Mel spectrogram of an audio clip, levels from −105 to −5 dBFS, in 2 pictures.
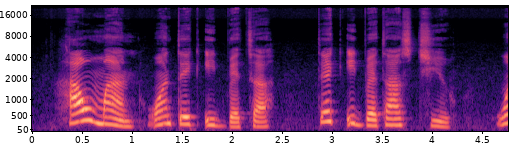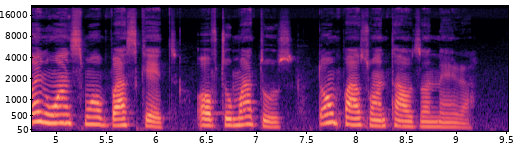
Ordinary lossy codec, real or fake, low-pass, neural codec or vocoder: none; fake; none; vocoder, 48 kHz, 128 mel bands, Vocos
